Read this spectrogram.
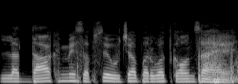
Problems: low volume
